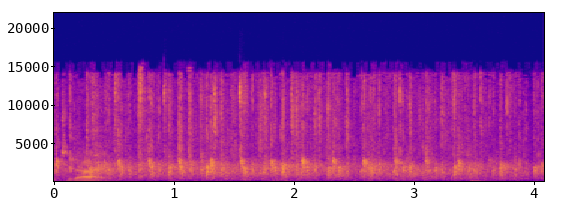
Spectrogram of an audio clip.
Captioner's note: audience applauding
